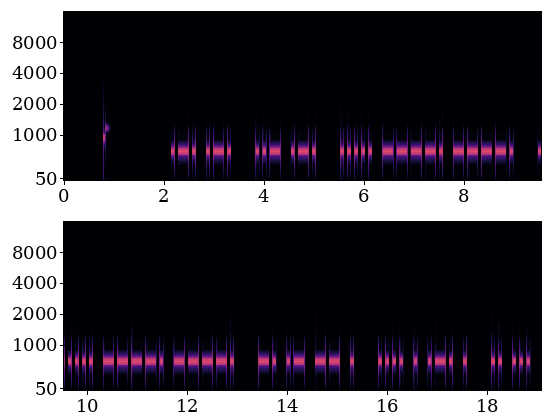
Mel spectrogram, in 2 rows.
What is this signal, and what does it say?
Morse code, heard as a keyed tone, about 16 wpm, 650 Hz. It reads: RR UR 599 599 NAME HERE IS
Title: SOTA QSO Practice 17wpm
